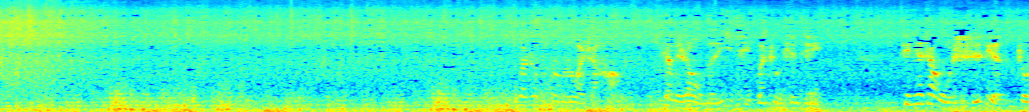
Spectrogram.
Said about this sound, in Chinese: 寒潮橙色警报。由于受到强冷空气的影响，我省大部分地区有中到大雨，局部暴雨。夜间至明日白天，大雨转小雨。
